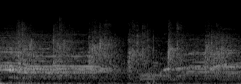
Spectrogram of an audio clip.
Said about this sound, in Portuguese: A torcida tá gritando o nome de alguém aqui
